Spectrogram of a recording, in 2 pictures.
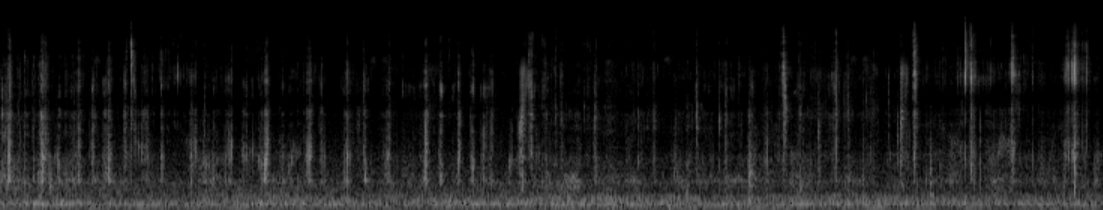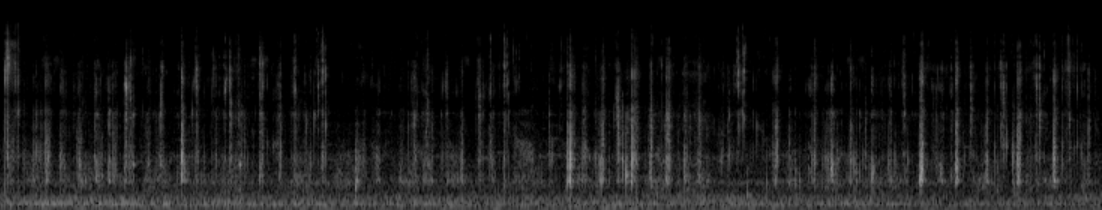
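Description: Close-up chewing and crunching of crispy deep-fried pork belly (lechon kawali) eaten with rice by hand: irregular crackly bites and chewing clicks throughout.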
